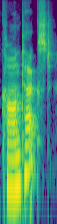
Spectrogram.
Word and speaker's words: context: don't forget you're in so context is an example of c-o-n words often will have the ah sound if they're stressed in the first syllable sometimes if they're unstressed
